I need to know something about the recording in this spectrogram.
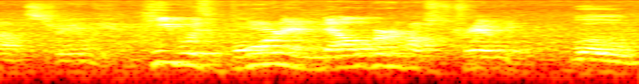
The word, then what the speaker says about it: Melbourne: He was born in Melbourne, Australia.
